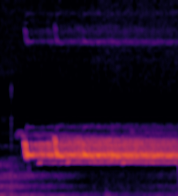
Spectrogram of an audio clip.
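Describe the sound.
A high, shrill stream of sandpiper-like cheeping and chirping, the opening of a chant, starts abruptly and runs on steadily without pause, fairly loud, with no voices.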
